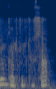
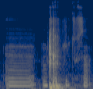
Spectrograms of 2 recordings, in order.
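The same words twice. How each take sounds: First: Said in the usual way. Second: Whispering. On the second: Real, not acted. Whispered repeat while calculating.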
